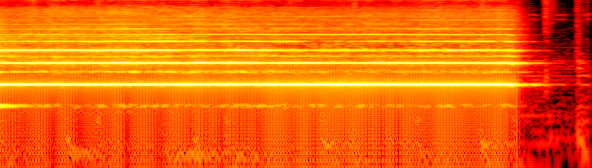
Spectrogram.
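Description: A flute holds a single clear, steady F note at the top of the staff for nearly four seconds, loud and close, then it stops abruptly into quiet.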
